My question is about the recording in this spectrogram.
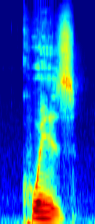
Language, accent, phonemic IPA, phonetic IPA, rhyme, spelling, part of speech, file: English, General American, /kwɪz/, [kʰw̥ɪz], -ɪz, quiz, noun / verb, En-us-quiz.ogg
- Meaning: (noun) 1. An odd, puzzling or absurd person or thing 2. One who questions or interrogates; a prying person 3. A competition in the answering of questions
